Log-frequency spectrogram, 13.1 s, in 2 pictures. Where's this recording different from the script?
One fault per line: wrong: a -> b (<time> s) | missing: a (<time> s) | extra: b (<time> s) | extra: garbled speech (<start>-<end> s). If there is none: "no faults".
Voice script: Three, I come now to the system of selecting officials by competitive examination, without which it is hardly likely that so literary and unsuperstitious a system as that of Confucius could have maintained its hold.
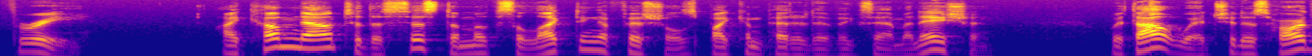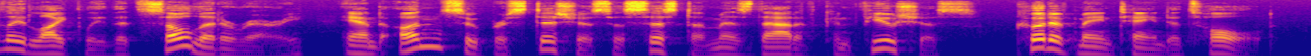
no faults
